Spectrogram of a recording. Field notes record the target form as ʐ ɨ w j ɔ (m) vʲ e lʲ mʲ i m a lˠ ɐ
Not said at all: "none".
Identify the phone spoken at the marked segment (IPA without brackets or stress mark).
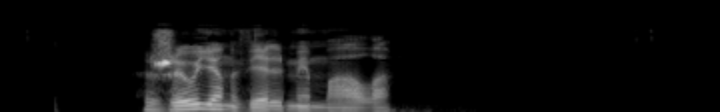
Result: n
